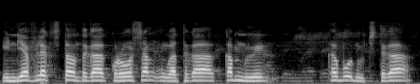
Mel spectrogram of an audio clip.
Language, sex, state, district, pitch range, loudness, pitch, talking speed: Wancho, male, Arunachal Pradesh, Longding, 160-190 Hz, -15 LUFS, 180 Hz, 230 wpm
